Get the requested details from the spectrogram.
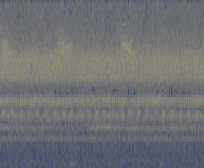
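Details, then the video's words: Crickets and grass insects singing on a quiet summer night in the countryside, a continuous high buzzing trill chorus without pauses, low background hum below. "잠이 잘오는 여름밤 잔잔한 풀벌레소리"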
